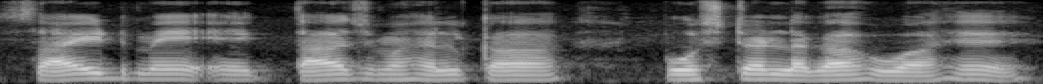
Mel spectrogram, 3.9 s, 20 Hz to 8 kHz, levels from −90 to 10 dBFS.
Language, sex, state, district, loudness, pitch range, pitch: Hindi, male, Arunachal Pradesh, Lower Dibang Valley, -15 LUFS, 125-140 Hz, 130 Hz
